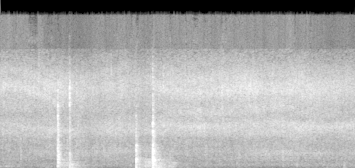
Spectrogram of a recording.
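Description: Chicken fajitas with cheese sizzle on a Blackstone griddle in a steady soft hiss, broken by a few quick scraping stirs of a spatula against the flat-top.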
